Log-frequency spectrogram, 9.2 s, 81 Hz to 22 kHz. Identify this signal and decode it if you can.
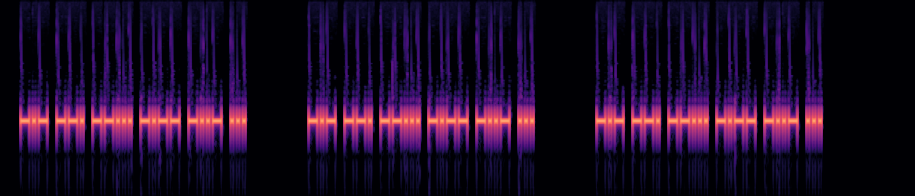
Morse code, heard as a keyed tone, about 37 wpm, 700 Hz. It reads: KG7YXS KG7YXS KG7YXS
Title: USA Call Signs - 6 Characters - Repeated 3x - 40wpm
